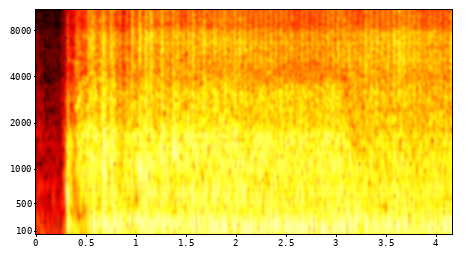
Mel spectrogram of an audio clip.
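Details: Toro Power Max 826 snowblower, unchoked warm start in a warm garage before an oil change, with fuel stabilizer and octane booster added: small single-cylinder catches at once and settles into a steady, even idle with no misses or knocks; healthy.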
